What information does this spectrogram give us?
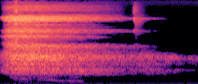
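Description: A single quick exhale during a guided breathing exercise, a breathy rush that starts strong and gradually fades away over about two seconds.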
